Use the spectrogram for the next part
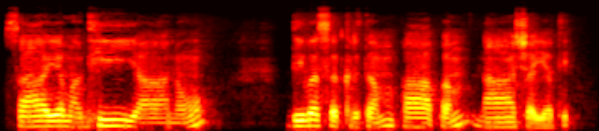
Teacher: This dhi is an aspirated one, 4th letter in the Thavarga.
